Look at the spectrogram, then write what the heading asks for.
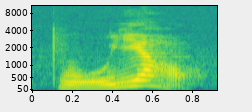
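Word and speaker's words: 不: Pu kalau ketemu dengan nada 1, 2, 3, dia otomatis dibaca dengan nada 4. Jadi, seperti tadi, pu kau, pu xihuan, pu hao itu ketemunya bukan dengan nada 4. Tapi kalau dia ketemu dengan nada 4, dia dibaca dengan nada 2.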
